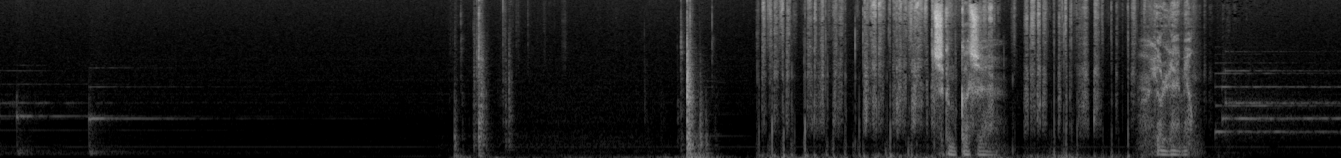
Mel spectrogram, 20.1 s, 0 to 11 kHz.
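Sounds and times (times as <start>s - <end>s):
bathroom door opening and closing: 6.8s - 7.8s, 10.0s - 10.8s
speech: 6.9s - 7.2s, 14.5s - 15.0s
pen writing on paper in a notebook: 11.4s - 14.0s, 14.8s - 17.2s.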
